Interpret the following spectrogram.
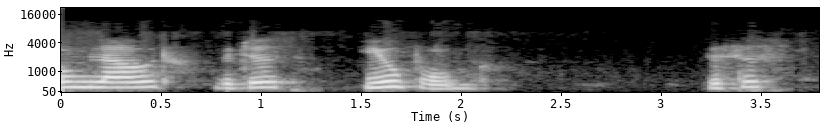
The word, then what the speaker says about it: Übung: Then we have U umlaut, which is Übung. This is U umlaut is pronounced as U.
